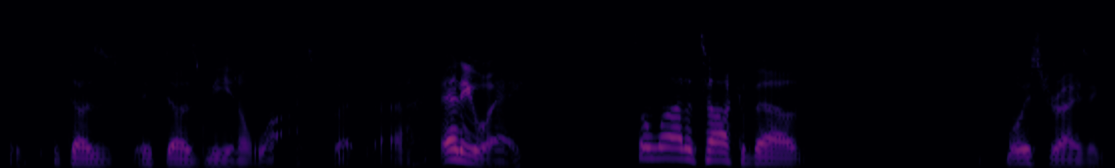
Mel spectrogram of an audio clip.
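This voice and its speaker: A man's voice: mid-range voice, huge pitch swings, normal speed, no room sound. Middle-aged man live-streaming with a cold. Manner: rambling, many fillers and restarts, laughs often. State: fighting a cold. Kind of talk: casual live-stream chat, reading viewer comments.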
